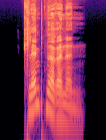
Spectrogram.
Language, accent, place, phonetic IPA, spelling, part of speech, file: German, Germany, Berlin, [ˈklɛmpnəʁɪnən], Klempnerinnen, noun, De-Klempnerinnen.ogg
- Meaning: plural of Klempnerin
